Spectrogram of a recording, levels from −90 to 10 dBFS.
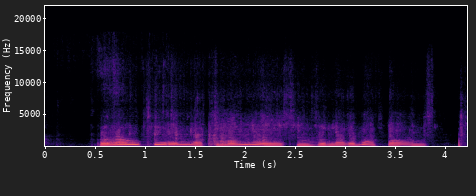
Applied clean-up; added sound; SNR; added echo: neural mask model RNNoise.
